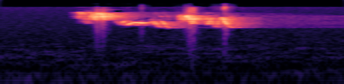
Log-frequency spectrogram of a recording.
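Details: Trapping-lure recording of a yellow-fronted canary: one rapid phrase of three or four high, tinkling chirps run together, about a second long, against quiet background noise.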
